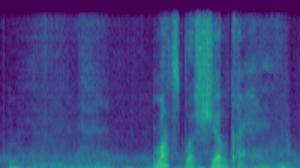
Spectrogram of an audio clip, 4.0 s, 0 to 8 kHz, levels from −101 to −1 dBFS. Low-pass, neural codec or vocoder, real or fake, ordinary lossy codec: 7.2 kHz; codec, 16 kHz, 1 kbps, FreqCodec, larger model; fake; none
